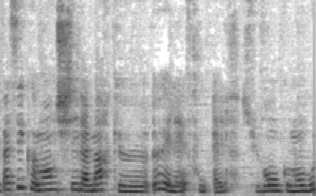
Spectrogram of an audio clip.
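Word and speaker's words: E.L.F.: commande chez la marque elf où elles suivront comment vous le pré vous prononcer je sais normalement c'est elf est en fait là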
